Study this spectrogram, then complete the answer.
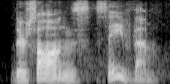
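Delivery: ordinary delivery, nothing marked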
